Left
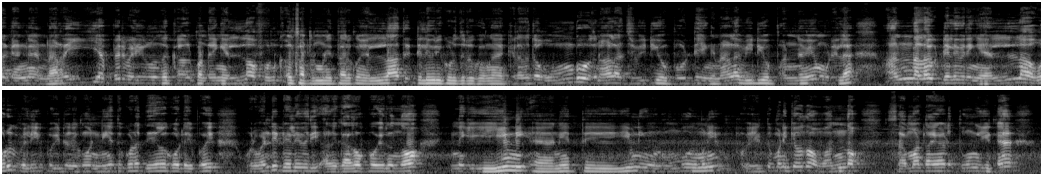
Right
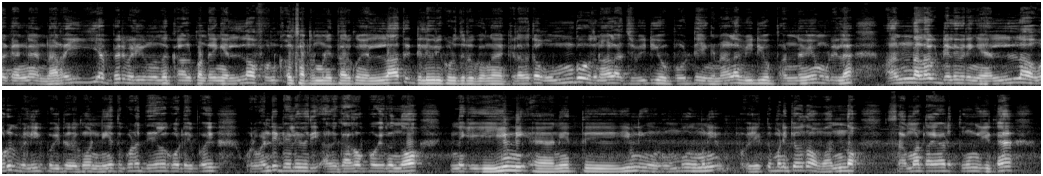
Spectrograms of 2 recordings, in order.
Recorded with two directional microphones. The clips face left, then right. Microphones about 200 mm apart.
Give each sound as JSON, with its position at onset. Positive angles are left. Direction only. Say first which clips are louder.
{"t": 0.0, "sound": "a man's voice", "louder": "right 7 dB", "side_deg": -40}
{"t": 11.6, "sound": "a man's voice", "louder": "even", "side_deg": 0}
{"t": 13.3, "sound": "speech", "louder": "right 5 dB", "side_deg": -45}
{"t": 13.6, "sound": "a man's voice", "louder": "even", "side_deg": 0}
{"t": 14.2, "sound": "a man's voice", "louder": "right 5 dB", "side_deg": -40}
